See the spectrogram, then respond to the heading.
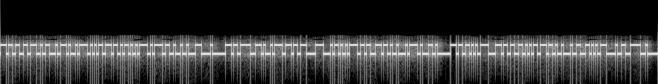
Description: RTTY, about 50 baud. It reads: INCHES DEEP. THE MODEL 37 RO IS 24.25
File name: fsk850-50B / teletype-corp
